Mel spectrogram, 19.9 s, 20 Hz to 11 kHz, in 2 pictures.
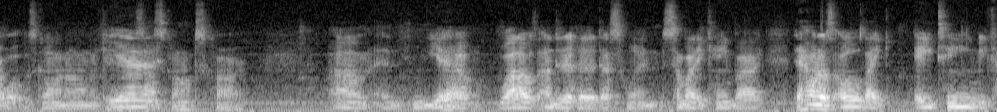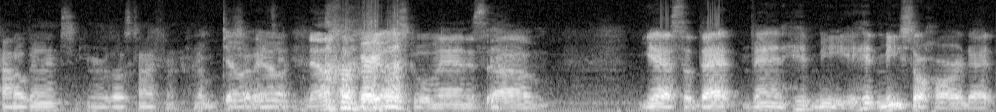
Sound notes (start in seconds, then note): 12.7 chuckles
